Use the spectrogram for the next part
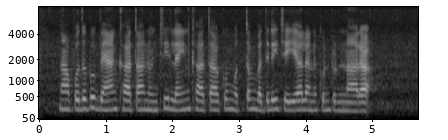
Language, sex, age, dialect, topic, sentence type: Telugu, female, 25-30, Central/Coastal, banking, question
